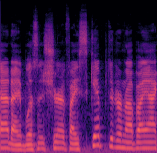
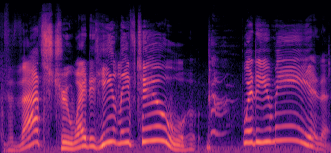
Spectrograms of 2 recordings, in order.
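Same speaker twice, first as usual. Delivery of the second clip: incredulous outburst; 10 semitones higher, 3 dB louder than usual. Real, not acted. Commentator reacting to his leaving too, incredulous. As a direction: wail it in exaggerated bafflement.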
